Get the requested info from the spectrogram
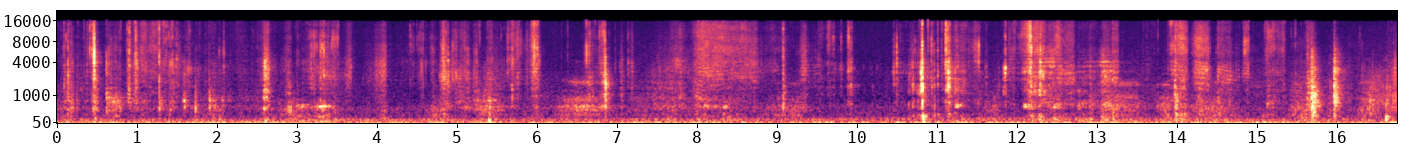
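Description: Faint handling of a knee support being pulled over the foot and fitted onto the leg: fabric and strap rustling with scattered small clicks and several short noisy rasps.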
